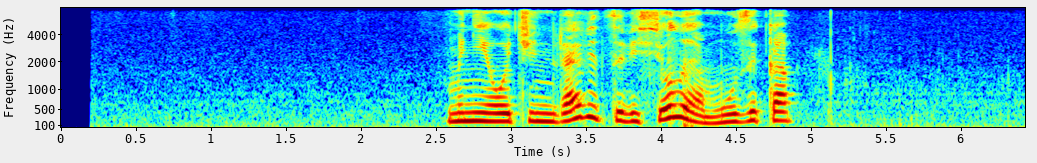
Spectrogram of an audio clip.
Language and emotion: Russian, positive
